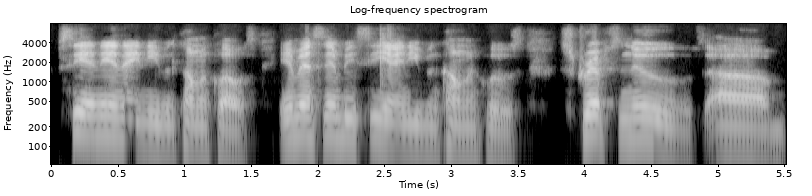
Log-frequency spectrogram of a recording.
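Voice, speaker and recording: The audio is dull, carrying a medium-pitched, slightly bright male voice at normal speed. He's a Southern-accented Alabaman in his fifties hosting a podcast over a video call, earnest and a little rambling, frequently restarting his sentences.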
